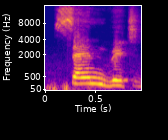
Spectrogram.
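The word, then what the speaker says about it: sandwich: सैंडविच लिखा हुआ है डी को आपने प्रोनाउंस नहीं करना कि सैंडविच नो सैंडविच जैसे कि हैंडसम हैंडसम नहीं हैंडसम सैंडविच हैंडसम इस तरह आप प्रोनाउंस करेंगे दूसरे एग्जांपल की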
